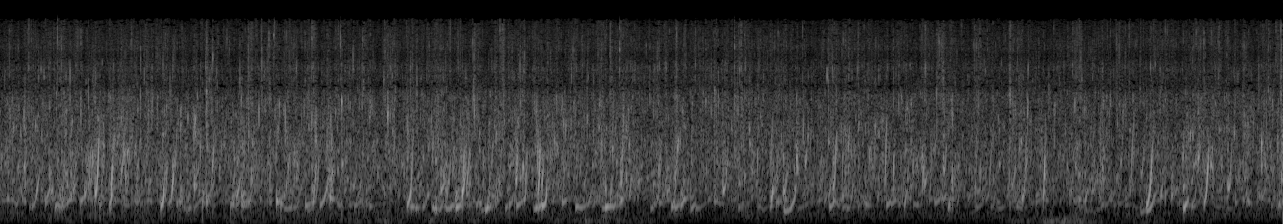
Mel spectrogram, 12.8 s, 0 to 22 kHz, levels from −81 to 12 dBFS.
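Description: No technical faults can be heard anywhere in the sound.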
